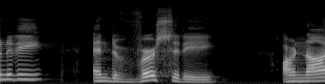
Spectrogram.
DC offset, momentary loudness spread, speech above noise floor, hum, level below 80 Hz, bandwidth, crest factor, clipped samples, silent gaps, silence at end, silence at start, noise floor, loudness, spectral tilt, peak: under 0.1%; 10 LU; 39 dB; none; -72 dBFS; 17.5 kHz; 20 dB; under 0.1%; none; 0 s; 0 s; -65 dBFS; -27 LUFS; -4.5 dB/octave; -8 dBFS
